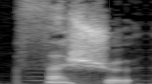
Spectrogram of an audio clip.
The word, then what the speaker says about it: fâcheux: So final X not pronounced, and then you get your combination of U, E. Fâcheux.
